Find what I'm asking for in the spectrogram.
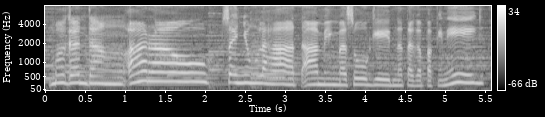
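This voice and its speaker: A woman's voice: on the high side, measured pace. A woman radio host reading a letter aloud as dramatic scripted narration. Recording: music under the voice. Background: music.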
